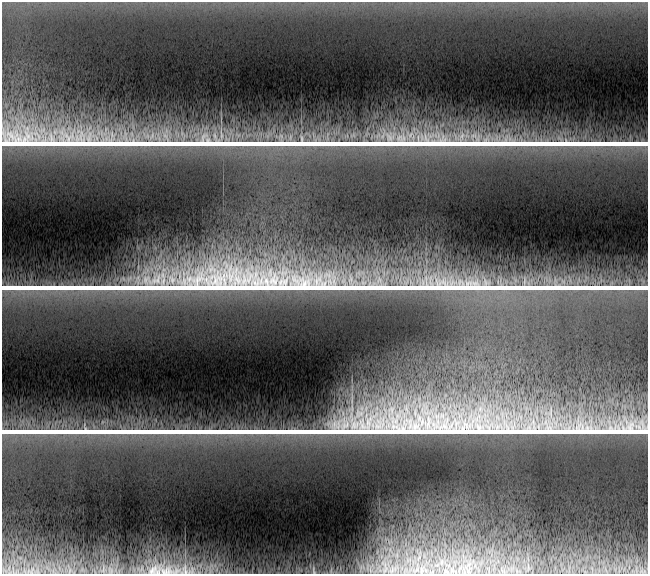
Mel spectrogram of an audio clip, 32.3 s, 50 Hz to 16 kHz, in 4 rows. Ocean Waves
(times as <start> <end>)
20.6 25.2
